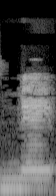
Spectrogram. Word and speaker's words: me: She got the May, the M-E, and it's pronounced May articles, and dressed herself in them.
